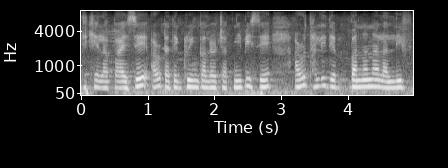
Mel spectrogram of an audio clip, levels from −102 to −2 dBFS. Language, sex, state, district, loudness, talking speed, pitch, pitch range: Nagamese, female, Nagaland, Dimapur, -18 LUFS, 190 wpm, 195 Hz, 185-210 Hz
